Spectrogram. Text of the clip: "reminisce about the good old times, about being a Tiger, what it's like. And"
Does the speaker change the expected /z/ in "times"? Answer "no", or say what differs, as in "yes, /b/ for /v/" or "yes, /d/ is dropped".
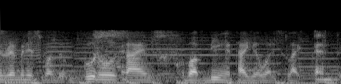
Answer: yes, /z/ is dropped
